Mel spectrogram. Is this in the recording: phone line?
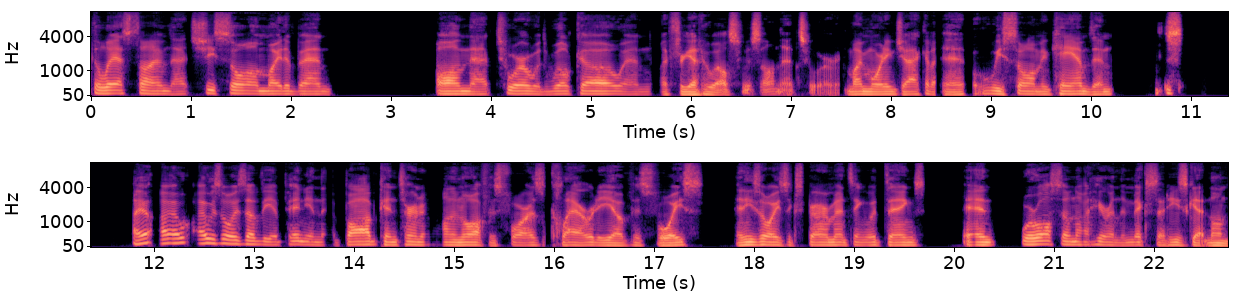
no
